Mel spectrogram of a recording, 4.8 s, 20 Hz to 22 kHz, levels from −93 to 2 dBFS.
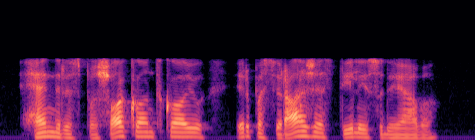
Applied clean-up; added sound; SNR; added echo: none; none; none; none.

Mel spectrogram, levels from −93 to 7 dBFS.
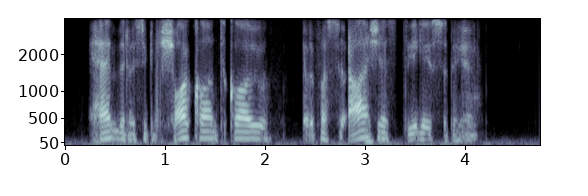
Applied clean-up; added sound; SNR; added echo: neural diffusion model UNIVERSE++.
